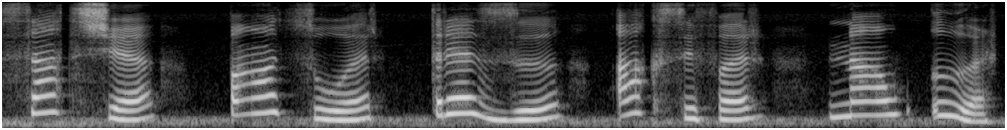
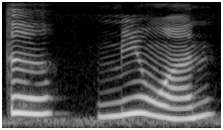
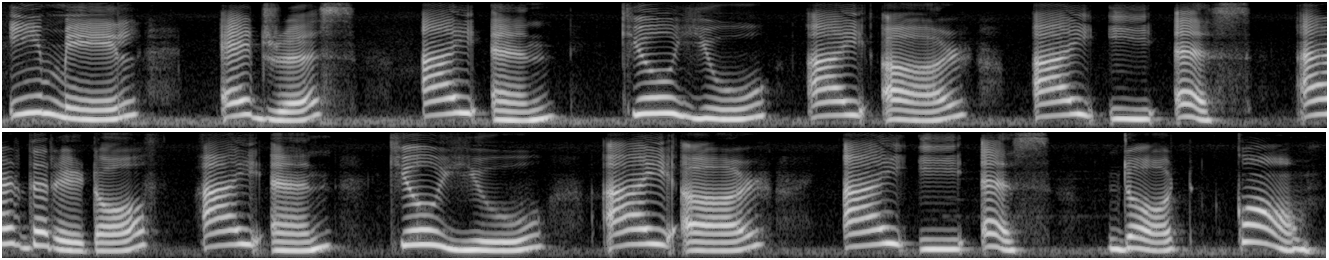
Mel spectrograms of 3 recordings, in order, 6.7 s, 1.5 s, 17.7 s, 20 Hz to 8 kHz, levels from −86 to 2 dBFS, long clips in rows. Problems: none marked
